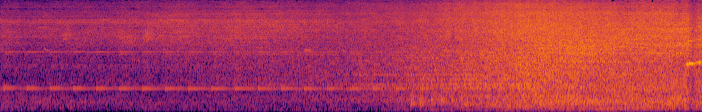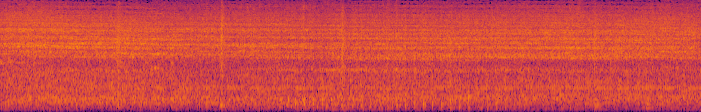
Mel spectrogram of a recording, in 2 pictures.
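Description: JR Freight container train approaching and passing close by: faint at first, growing louder from about eight seconds in, then a steady rumble and clatter of the wagon wheels on the rails with a high-pitched ringing over it.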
